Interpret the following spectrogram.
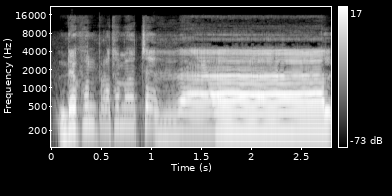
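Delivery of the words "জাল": জাল as dhaal, vowel held very long and loud; three-alif stretch. Shown as a demonstration. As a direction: stretch the middle of জাল slowly for three counts. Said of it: "এভাবে তিন আলিফ".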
